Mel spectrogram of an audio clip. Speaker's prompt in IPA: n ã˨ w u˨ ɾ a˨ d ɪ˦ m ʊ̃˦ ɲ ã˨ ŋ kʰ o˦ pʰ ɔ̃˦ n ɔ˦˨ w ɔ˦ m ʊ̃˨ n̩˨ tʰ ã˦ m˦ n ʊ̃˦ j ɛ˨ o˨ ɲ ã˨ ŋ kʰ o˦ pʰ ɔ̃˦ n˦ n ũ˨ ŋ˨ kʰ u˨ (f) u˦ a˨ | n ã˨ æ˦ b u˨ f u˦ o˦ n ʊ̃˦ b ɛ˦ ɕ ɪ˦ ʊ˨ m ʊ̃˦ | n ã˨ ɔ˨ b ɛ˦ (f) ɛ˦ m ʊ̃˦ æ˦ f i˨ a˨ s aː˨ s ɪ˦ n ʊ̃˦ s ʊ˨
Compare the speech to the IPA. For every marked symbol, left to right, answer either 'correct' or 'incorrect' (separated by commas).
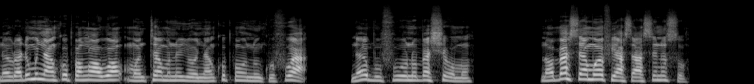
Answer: correct, incorrect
